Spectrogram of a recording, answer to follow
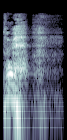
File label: pain; lina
